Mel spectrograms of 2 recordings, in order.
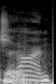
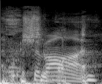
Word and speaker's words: Siobhan: Siobhan. – Siobhan with a B. – No, with a V. Siobhan. – It's spelled with a B. – That's why it throws people off.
